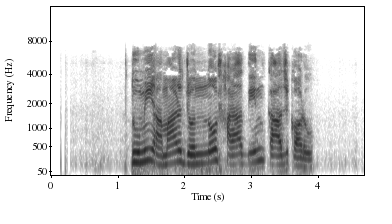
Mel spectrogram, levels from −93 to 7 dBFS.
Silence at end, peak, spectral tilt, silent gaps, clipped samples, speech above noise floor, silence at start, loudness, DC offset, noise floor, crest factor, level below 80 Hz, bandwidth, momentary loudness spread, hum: 0.8 s; 0 dBFS; -4.5 dB/octave; none; under 0.1%; 50 dB; 1.2 s; -14 LUFS; under 0.1%; -64 dBFS; 16 dB; -50 dBFS; 7.6 kHz; 6 LU; none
